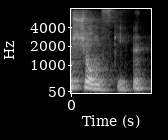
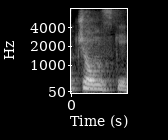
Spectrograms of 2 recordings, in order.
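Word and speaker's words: Chomsky: Eh, então aqui em hebraico as pessoas se referem a ele como nomhomski, não shomski, eh, ou tchomski, como se dizem nos Estados Unidos.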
